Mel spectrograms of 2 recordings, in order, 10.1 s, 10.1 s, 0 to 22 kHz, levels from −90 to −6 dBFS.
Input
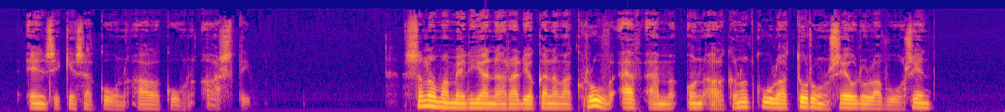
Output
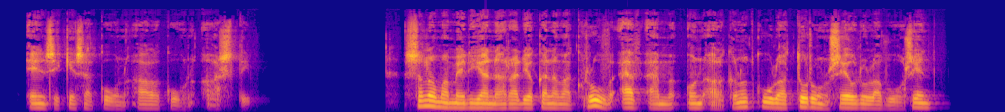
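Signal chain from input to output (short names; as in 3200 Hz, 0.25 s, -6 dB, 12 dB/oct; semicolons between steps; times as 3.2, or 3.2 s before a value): weighting filter D; gate -44 dBFS, range -30 dB; on a send: feedback echo 70 ms, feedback 39%, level -23 dB; on the sum: gain -3.5 dB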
